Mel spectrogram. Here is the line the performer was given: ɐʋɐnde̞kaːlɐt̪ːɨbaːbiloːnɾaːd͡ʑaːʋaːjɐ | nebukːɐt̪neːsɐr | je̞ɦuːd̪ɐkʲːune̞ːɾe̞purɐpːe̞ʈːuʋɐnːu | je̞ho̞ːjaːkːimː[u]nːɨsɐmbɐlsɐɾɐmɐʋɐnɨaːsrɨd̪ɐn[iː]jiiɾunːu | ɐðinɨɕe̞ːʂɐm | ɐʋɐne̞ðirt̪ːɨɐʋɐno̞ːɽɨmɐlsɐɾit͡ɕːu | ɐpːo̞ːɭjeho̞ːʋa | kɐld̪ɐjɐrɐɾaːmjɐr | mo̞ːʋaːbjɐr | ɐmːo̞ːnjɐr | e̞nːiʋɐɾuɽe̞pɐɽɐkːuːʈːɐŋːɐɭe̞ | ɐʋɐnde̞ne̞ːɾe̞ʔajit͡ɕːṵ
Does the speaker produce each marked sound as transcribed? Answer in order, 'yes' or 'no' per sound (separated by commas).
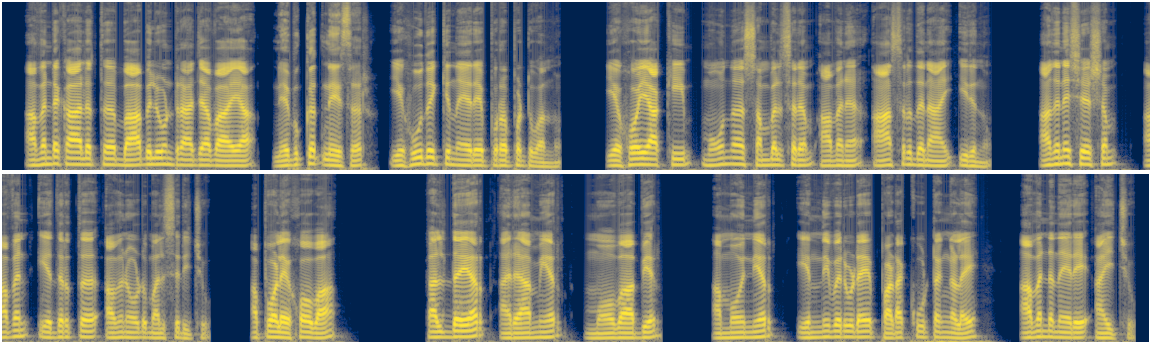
no, no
